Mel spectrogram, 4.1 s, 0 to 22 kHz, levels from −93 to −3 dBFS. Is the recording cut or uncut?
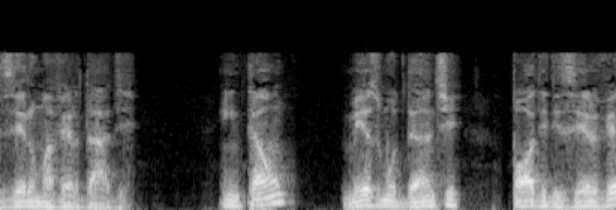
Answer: uncut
